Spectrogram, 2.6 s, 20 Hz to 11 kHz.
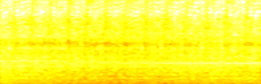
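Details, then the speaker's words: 2010-19 Dodge Ram 5.7L Hemi V8 after thermostat replacement and coolant refill, cold start with radiator at 114 degrees and system not fully bled: even idle, steady rumble, no knocks or ticks, idle dropping quickly; normal cold idle. "You hear it idling down pretty quick too. Radiator cap's still cold, so we expect that."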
